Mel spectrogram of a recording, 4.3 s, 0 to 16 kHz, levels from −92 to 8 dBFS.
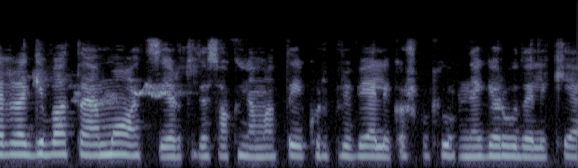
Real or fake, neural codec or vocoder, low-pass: real; none; 7.2 kHz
